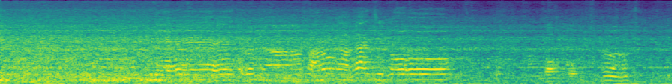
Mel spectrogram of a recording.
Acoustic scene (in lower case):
subway station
